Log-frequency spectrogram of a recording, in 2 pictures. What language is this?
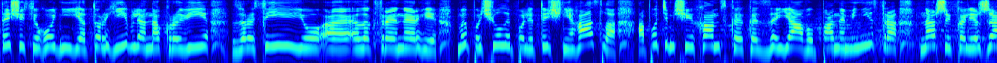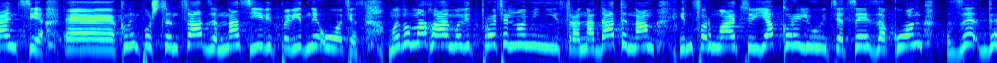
Ukrainian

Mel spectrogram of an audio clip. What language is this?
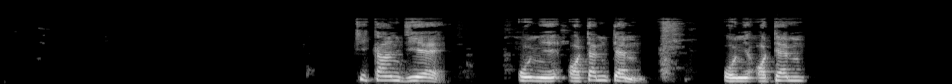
Yangben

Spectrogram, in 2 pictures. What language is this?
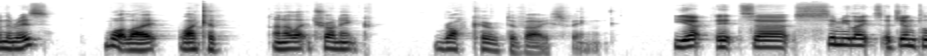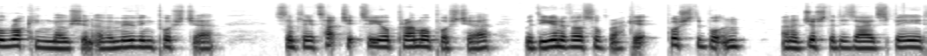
English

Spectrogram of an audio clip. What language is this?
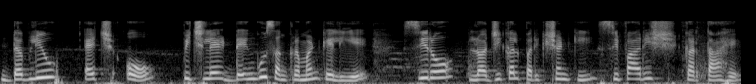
Hindi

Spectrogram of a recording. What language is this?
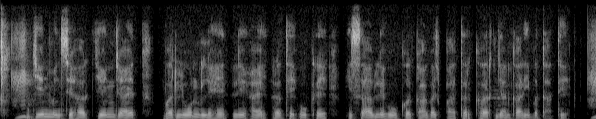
Chhattisgarhi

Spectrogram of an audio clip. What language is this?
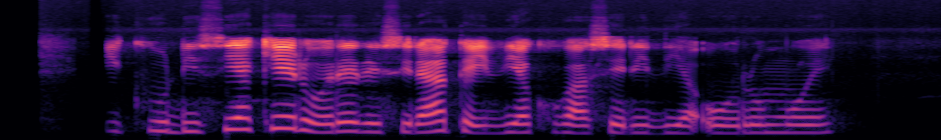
Kikuyu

